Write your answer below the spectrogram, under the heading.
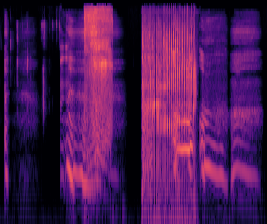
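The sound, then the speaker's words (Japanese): A fart erupts as a rough, pitched, flapping burst lasting about a second. Strained vocal grunts and groans with wavering pitch come before and after it. “勢い余っておならが出てしまいました”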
